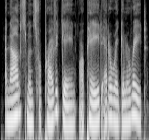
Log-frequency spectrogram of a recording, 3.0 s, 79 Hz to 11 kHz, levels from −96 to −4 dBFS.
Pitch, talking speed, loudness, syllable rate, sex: 160 Hz, 200 wpm, -18 LUFS, 6.5 syllables/s, female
